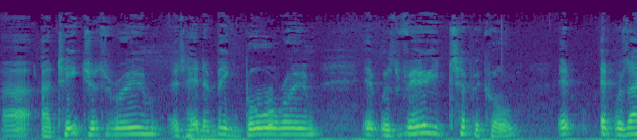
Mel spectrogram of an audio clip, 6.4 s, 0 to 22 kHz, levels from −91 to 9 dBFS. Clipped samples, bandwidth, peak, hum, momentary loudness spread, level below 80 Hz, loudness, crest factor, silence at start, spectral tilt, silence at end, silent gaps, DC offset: under 0.1%; 14.5 kHz; -6 dBFS; none; 9 LU; -38 dBFS; -22 LUFS; 16 dB; 0 s; -6.5 dB/octave; 0 s; none; under 0.1%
